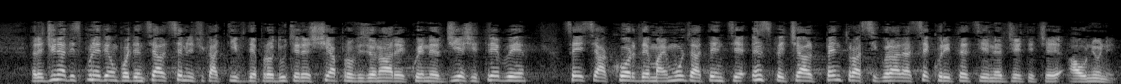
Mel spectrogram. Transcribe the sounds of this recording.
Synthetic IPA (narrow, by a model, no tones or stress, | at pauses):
re̞d͡ʒiunead̪ispune̞d̪e̞unpo̞t̪ent̪sialse̞mnifikat̪ivd̪e̞pɾo̞d̪ut͡ʃe̞ɾe̞ʃiapɾo̞vizio̞naɾe̞kue̞ne̞rd͡ʒije̞ʃit̪ɾe̞buje̞ | səjese̞ako̞rd̪emajmult̪əat̪e̞nt̪sije̞ʔɨnspe̞t͡ʃialpe̞nt̪ɾuasiɡuɾaɾease̞kuɾit̪ət̪sije̞ne̞rd͡ʒe̞t̪it͡ʃe̞auniunḭj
